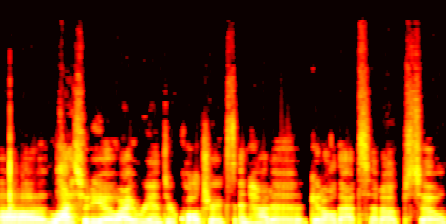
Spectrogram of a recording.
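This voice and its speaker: A woman speaks at medium pitch with fairly even intonation and a plain, everyday voice. The sound is dry and close, with no echo. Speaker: research assistant or instructor. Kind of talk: tutorial.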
